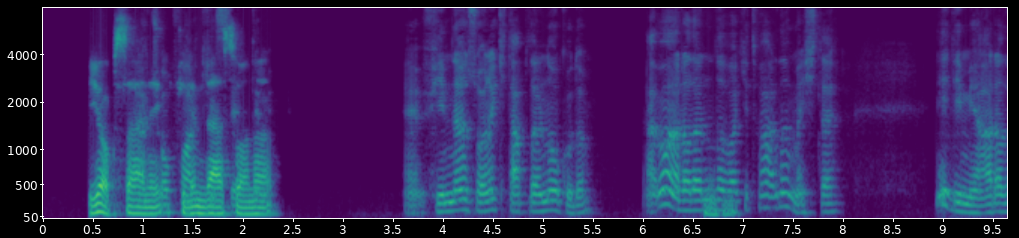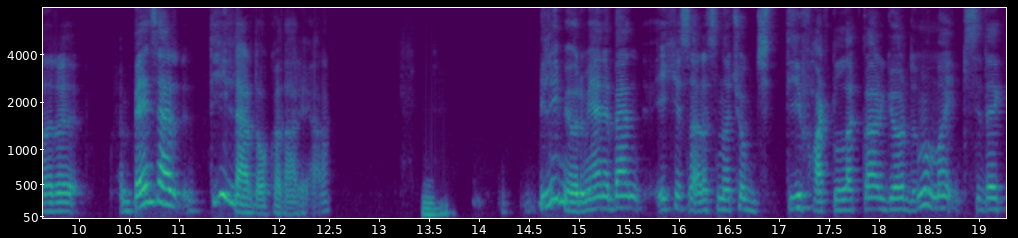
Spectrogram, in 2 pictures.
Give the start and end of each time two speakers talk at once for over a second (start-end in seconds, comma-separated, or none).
0.9-2.3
